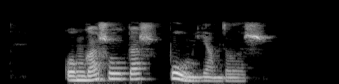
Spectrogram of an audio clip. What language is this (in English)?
Mari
